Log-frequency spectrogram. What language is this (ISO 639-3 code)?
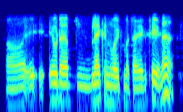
nep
